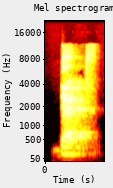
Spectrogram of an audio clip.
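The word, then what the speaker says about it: debt: अभी क हो जा डेट बी इसम साइलेंट रहता है बी को भूल जाओ इसको डेट बोला जाएगा कर्जा या देनदारी या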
